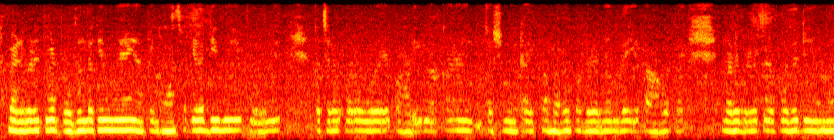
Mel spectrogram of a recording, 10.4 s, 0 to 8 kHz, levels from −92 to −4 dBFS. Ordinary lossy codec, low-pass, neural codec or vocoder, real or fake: none; 7.2 kHz; vocoder, 44.1 kHz, 80 mel bands, Vocos; fake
